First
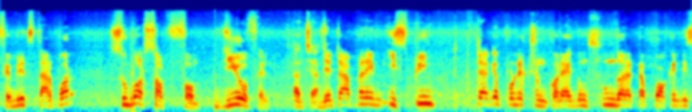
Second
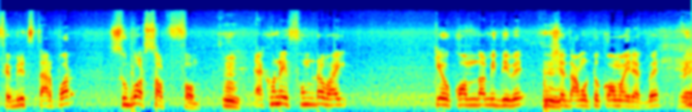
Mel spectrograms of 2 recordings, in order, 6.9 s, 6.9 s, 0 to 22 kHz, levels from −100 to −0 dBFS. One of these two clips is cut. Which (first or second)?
first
